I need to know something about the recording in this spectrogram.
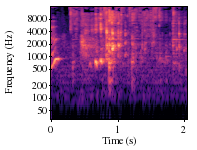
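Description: Water poured from a glass measuring cup into a small metal measuring cup and tipped into a stainless steel mixing bowl, with irregular splashes and light clinks of the metal cup against glass and bowl.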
